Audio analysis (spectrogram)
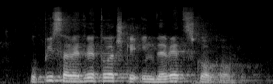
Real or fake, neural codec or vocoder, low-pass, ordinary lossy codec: real; none; 14.4 kHz; Opus, 16 kbps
